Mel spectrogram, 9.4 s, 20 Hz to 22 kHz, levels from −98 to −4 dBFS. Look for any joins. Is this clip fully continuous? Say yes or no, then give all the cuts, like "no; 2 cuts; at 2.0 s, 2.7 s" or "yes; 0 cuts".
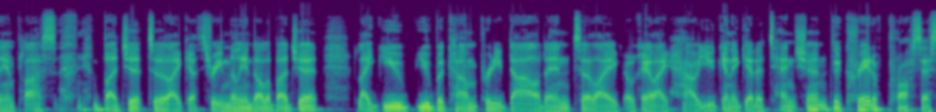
no; 1 cut; at 8.3 s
